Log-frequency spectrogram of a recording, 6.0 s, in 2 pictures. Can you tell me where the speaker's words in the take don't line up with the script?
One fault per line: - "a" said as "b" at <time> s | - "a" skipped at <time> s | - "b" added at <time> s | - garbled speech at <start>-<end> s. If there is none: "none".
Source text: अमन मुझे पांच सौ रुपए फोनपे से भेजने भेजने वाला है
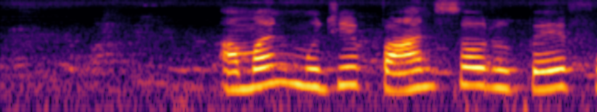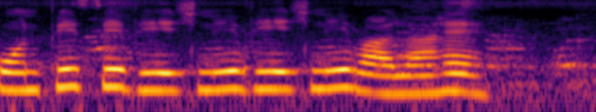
none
